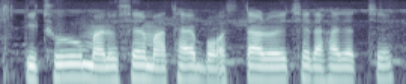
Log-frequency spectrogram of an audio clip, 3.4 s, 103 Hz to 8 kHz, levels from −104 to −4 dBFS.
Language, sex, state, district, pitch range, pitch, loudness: Bengali, male, West Bengal, Alipurduar, 125-145 Hz, 135 Hz, -17 LUFS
